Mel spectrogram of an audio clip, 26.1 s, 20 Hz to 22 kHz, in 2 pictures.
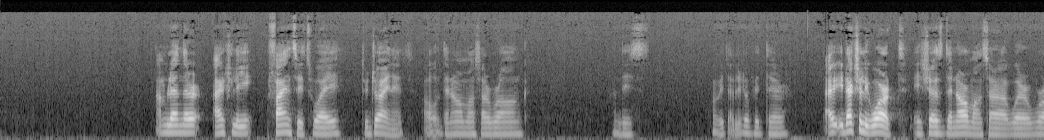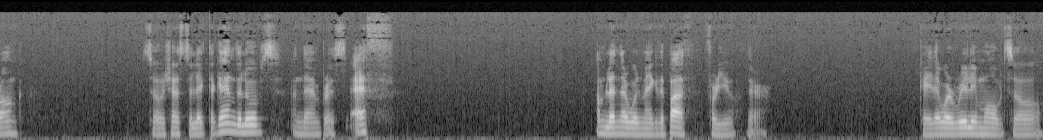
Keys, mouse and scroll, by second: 1.3 f, 4.3 z, 6.1 right click, 7.2 l, 7.7 g, 9.6 a, 11.4 ctrl+n, 12.3 z, 13.4 a, 13.8 alt+right click, 14.8 alt+shift+right click, 15.3 z, 18.5-19.1 scroll down 1, 19.1 f, 22.8 right click, 23.0 g, 23.8 right click, 24.9 g.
